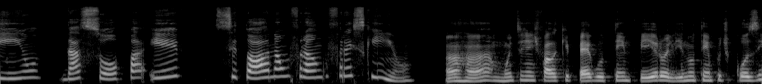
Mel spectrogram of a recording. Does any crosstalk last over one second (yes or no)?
no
